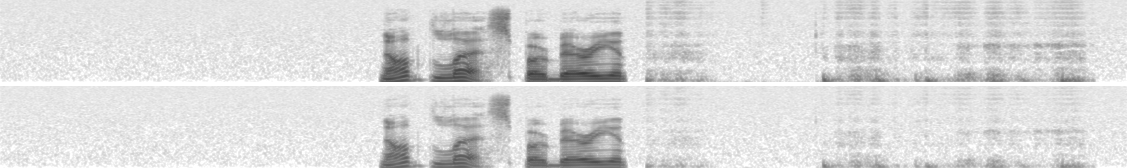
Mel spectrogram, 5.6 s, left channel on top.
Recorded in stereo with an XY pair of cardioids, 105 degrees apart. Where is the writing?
50° left.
